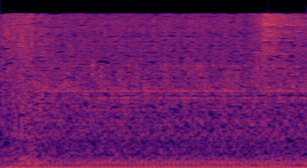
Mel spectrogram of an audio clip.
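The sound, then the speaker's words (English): Engine of a Kubota RTV utility vehicle running, a loud, steady low rumble with an even, rapid throbbing pulse and no change in pace. “That's the sound of a Kubota RTV utility vehicle. Maybe it has a Kubota orange paint job, maybe camouflage, maybe it has two seats, or maybe it has four.”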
